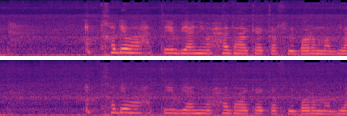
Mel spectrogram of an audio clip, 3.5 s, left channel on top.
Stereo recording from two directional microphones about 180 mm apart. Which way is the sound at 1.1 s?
5° right (ahead or behind).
